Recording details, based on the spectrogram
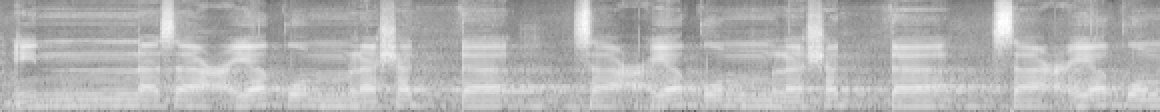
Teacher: mim sukun, dia ada sedikit dengung pada huruf mim, maka jangan sampai terlihat terpotong, tapi ada aliran dan dengung yang sedikit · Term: idhar syafawi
